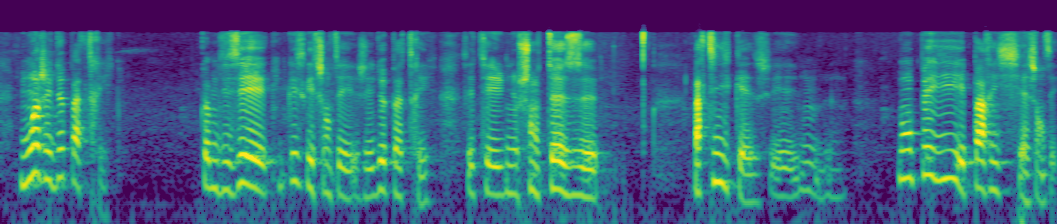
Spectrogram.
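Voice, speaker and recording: A woman with a medium-pitched voice speaks at a fairly slow pace with lively intonation. She leaves long, frequent pauses. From Tunisia. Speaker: French resident of Tunisia interviewee. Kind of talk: interview testimony.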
